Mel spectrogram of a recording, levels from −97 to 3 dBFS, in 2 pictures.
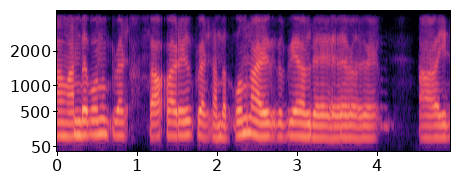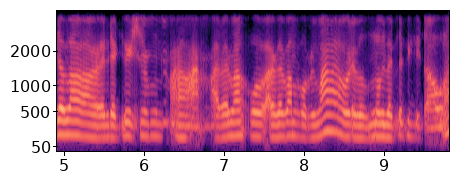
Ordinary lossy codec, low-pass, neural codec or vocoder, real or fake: none; 3.6 kHz; autoencoder, 44.1 kHz, a latent of 192 numbers a frame, MeloTTS; fake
